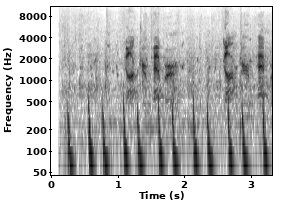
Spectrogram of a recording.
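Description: Steady, fast, low lub-dub thumping with faint musical sounds behind; a simulated heartbeat running a little faster than normal.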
